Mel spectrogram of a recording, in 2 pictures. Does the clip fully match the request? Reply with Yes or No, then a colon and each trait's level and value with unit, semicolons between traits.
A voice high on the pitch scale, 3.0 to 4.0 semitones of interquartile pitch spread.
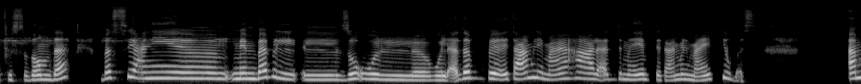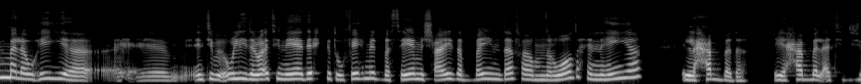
Yes: high, 235 Hz; average, 3.6 semitones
